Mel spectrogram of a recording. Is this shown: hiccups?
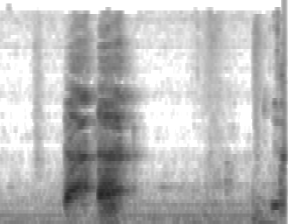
yes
